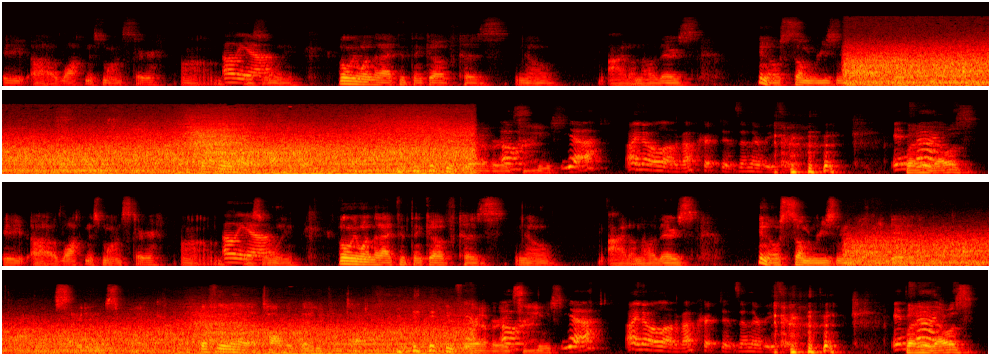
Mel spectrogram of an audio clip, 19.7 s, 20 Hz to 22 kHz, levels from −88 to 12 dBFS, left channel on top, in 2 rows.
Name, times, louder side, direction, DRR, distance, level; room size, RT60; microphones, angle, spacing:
voice 1, 0.0-2.1 2.4-2.9 3.4-5.5 6.1-7.2 7.6-9.5 10.0-11.5 11.8-15.5 17.6-18.6 18.9-19.6, right 3 dB, 60° right, 0.7 m, -33 dB
voice 2, 2.2-2.7 12.1-12.4 14.4-17.8 18.8-19.2, right 2 dB, 25° right, 1.7 m, -34 dB
sound 1, 8.4-14.6, left 4 dB, 50° left, 0.5 m, -26 dB
10.5 x 9.2 x 3.0 m
head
